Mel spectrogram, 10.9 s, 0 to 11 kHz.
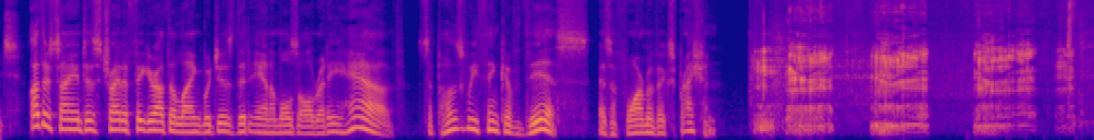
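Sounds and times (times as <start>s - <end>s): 
speech: 0.0s - 7.9s
pig grunting: 7.5s - 10.8s.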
